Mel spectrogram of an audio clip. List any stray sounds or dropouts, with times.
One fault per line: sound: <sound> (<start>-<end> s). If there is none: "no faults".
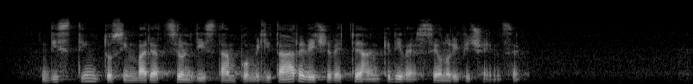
no faults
